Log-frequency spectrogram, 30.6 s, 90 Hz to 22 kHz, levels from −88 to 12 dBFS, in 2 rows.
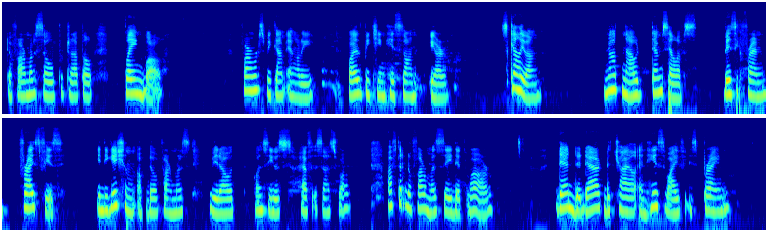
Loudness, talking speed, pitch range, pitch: -38 LUFS, 90 wpm, 215-265 Hz, 235 Hz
